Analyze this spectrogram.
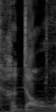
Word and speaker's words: hadal: going for something more ocean themed but it's pronounced hadal and it does not have a nice ring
